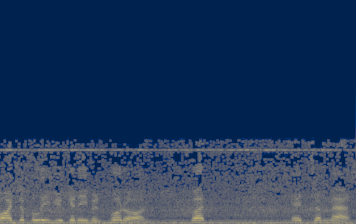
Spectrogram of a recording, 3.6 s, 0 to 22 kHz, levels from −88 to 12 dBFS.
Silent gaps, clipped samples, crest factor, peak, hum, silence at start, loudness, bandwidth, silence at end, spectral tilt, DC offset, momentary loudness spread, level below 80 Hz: none; under 0.1%; 18 dB; -6 dBFS; none; 0 s; -25 LUFS; 8.8 kHz; 0 s; -4.5 dB/octave; under 0.1%; 10 LU; -52 dBFS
